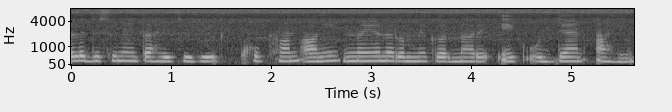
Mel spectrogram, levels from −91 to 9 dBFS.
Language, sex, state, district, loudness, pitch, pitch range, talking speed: Marathi, female, Maharashtra, Pune, -26 LUFS, 220 Hz, 215-230 Hz, 125 wpm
